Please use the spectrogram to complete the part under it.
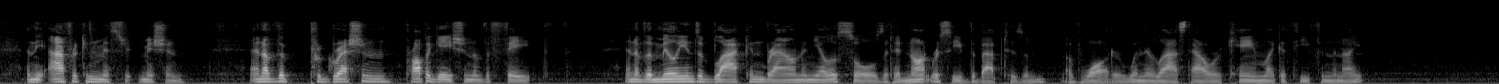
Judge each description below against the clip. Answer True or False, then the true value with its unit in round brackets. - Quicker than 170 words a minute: False (165 wpm)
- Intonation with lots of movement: False (3.9 semitones)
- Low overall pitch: True (105 Hz)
